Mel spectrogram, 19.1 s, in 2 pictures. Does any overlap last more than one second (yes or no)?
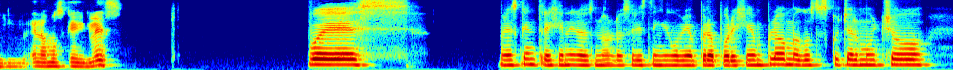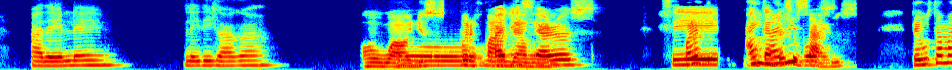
yes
